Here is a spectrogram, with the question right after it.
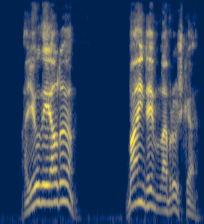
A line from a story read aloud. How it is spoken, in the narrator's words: shouted Rostov, as if that order too could not possibly meet with any opposition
